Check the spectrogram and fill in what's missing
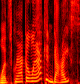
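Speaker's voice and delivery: high dorky nerd voice. Showing how they say an old slang phrase, with a 90s nerd inflection. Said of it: "I use a 90s like nerd inflection in".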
